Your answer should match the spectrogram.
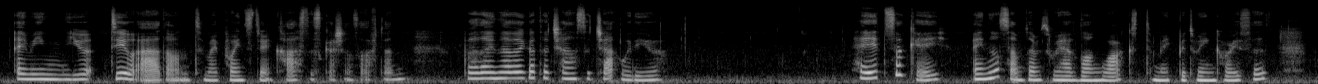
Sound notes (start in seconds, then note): none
